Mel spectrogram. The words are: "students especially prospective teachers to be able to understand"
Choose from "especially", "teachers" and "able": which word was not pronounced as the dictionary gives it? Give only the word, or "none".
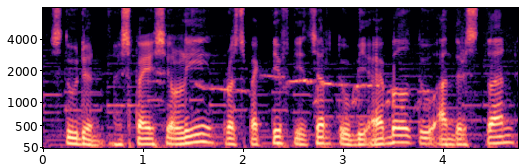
teachers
